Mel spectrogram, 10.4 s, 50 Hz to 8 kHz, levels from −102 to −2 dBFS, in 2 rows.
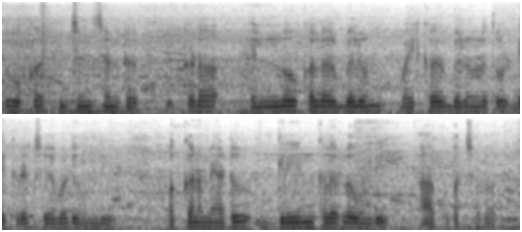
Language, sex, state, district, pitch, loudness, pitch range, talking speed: Telugu, male, Andhra Pradesh, Srikakulam, 125 Hz, -28 LUFS, 120-130 Hz, 135 wpm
